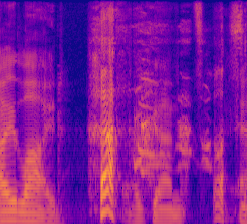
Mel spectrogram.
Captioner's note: laughs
